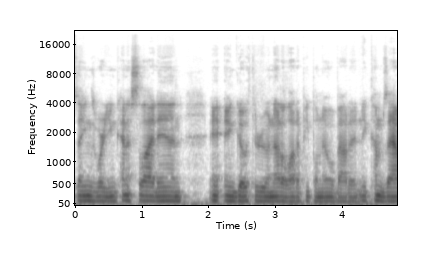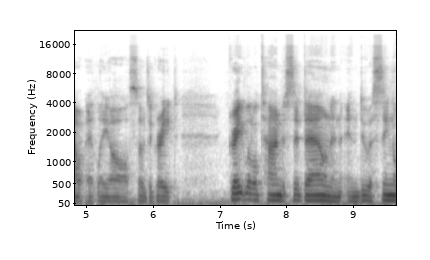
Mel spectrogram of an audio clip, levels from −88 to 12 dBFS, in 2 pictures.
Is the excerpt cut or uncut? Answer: cut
